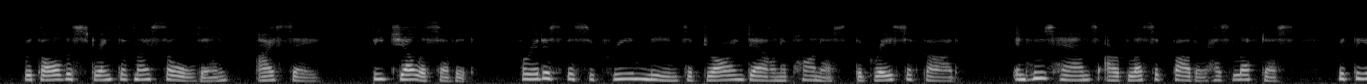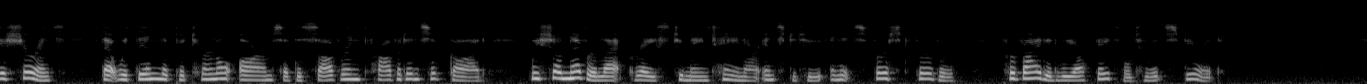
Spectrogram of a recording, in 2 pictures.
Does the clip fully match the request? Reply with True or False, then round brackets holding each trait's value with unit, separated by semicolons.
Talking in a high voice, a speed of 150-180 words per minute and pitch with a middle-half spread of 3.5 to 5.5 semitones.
True (215 Hz; 160 wpm; 4.3 semitones)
